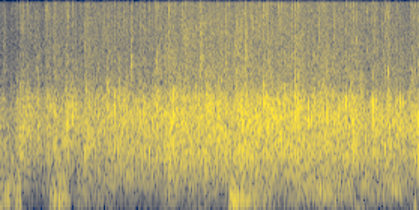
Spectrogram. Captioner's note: applause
